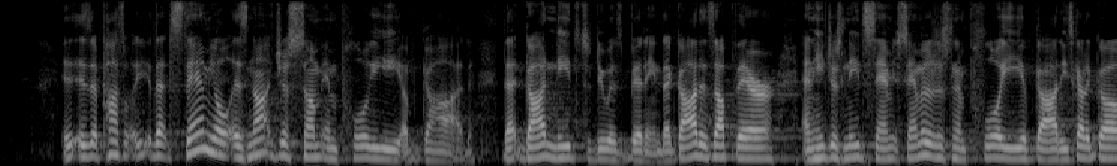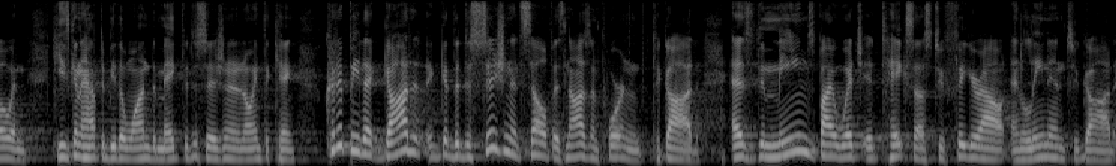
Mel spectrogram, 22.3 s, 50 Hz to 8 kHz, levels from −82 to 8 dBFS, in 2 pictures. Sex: male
